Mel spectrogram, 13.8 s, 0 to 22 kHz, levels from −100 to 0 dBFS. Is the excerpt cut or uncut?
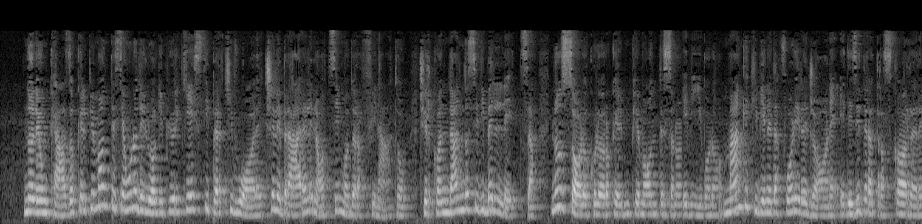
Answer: cut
